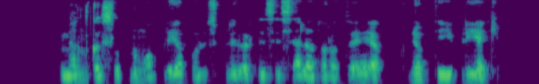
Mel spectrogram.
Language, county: Lithuanian, Vilnius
